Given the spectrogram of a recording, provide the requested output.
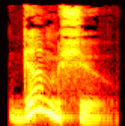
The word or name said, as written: gumshoe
